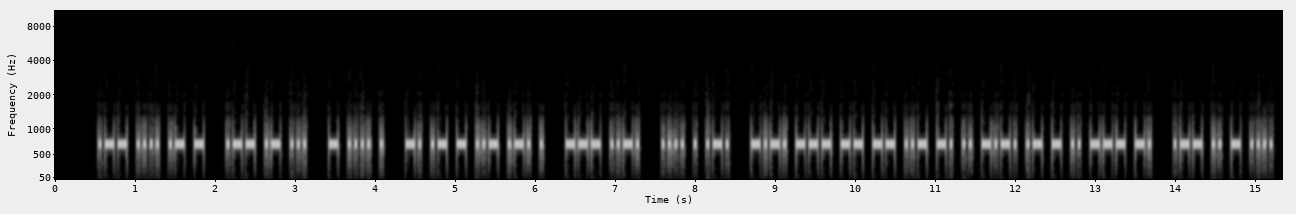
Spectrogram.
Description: Morse code, heard as a keyed tone, about 28 wpm, 700 Hz. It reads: WHAT WAS THE NATURE OF HER COMMUNICATION WITH
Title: Sentences from Top 1000 Words - Review Part 6 - 30wpm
